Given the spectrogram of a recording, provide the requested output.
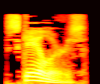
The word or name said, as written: scalers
